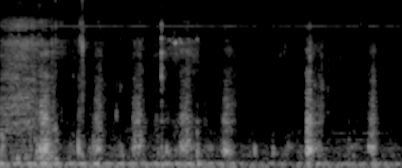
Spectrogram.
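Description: Faint, irregular crunching of a person chewing Lay's potato crisps, a crackle every half second or so.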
